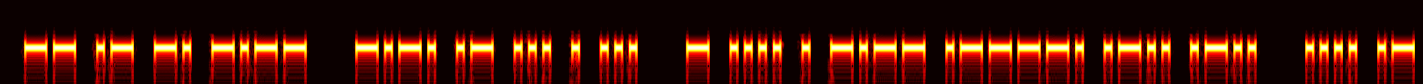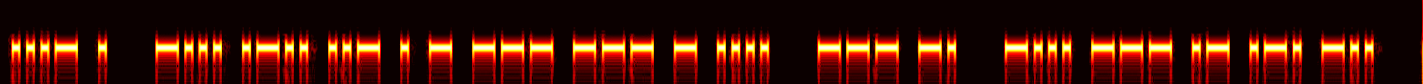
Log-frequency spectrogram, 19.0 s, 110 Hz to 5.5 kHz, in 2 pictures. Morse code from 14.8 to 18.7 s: ON BOARD

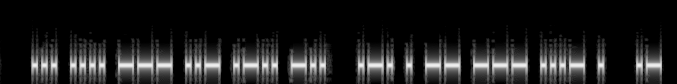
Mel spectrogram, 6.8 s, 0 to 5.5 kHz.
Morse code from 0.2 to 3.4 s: SHOULD

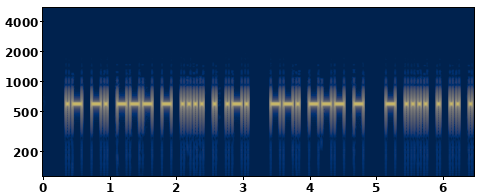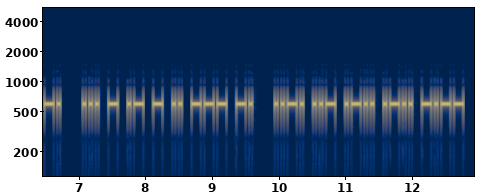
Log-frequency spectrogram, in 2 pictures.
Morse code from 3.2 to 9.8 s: GOT THEIR STATION

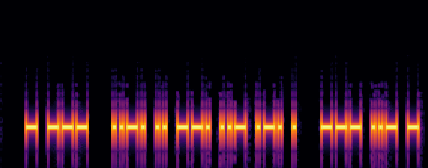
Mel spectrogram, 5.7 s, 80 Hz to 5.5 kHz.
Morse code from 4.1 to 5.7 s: OUT

